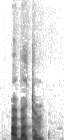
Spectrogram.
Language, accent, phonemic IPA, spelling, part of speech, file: French, France, /a.ba.tɔ̃/, abattons, verb, LL-Q150 (fra)-abattons.wav
- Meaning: inflection of abattre: 1. first-person plural present indicative 2. first-person plural imperative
